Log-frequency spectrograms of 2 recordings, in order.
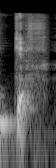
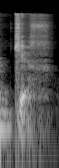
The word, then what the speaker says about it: GIF: next up we have we GIF or GIF depends on how you decide to pronounce that this is an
